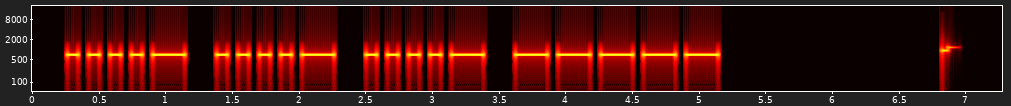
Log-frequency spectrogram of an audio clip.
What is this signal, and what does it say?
Morse code, heard as a keyed tone, about 15 wpm, 700 Hz. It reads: 4440
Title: Numbers - 4-Digit 15wpm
